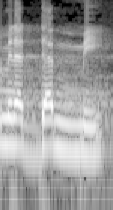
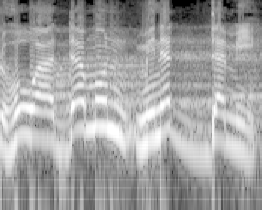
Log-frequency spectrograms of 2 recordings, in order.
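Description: First: من الدم said "min ad-dammi"; wrong doubled mīm. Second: من الدم with double d and single m, "min ad-dami"; doubled dāl. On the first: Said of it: "ما تقول". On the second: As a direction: slowly model من الدم with a short, light mīm. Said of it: "يعني الدال مشدد". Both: Shown as a demonstration.

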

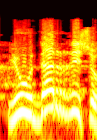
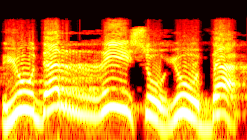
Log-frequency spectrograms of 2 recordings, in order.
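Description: First: Said in the usual way. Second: Very slow يدرس; teacher spelling out يدرس; slow demo. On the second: Shown as a demonstration. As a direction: stretch out يدرس.

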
